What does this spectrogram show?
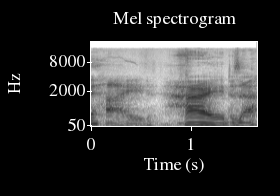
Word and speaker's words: Hyde: Hyde.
